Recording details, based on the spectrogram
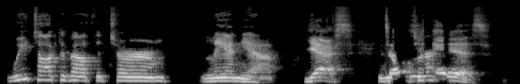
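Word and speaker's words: lagniappe: no nothing okay we talked about the term lanyard yes yes like spell that for me oh don't tell don't worry about it so what is that is it's spelled l-a-g-n-i-a-p-p-e dania and and land yap is is my one of my favorite words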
